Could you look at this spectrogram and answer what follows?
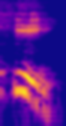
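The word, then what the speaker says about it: χῖ: Pak Itu chi Dokter, bukan chi Pak ya itu ya. Hi ya jadinya. Ini hi, Bukan chi ya. bukan. Kalau ini xi atau X dalam bahasa Indonesia. Ya, Iya, kan X itu kan chi Pak. Kalau ditulisnya chi, dibaca hi ya.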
